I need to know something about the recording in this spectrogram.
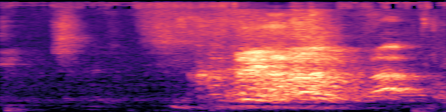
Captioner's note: audience laughs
